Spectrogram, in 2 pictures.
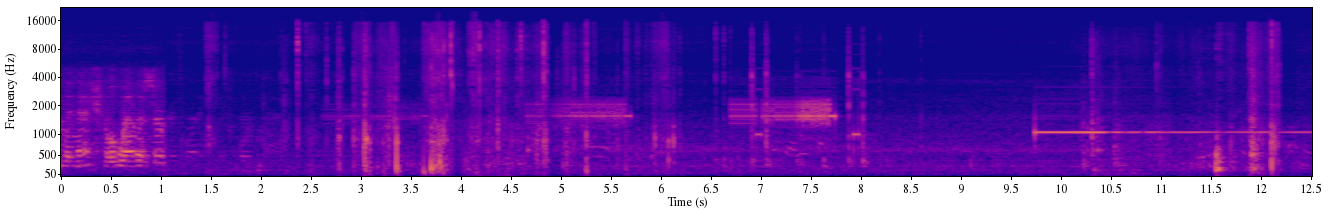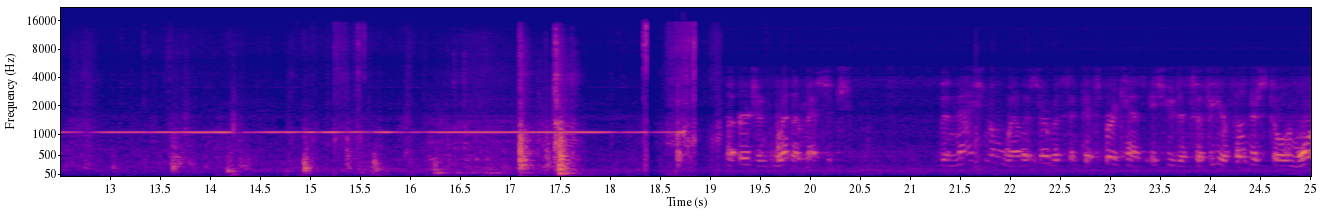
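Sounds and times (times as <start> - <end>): sharp clicks: 2.3 - 3.2
steady warning alarm tone: 4.6 - 5.8, 6.7 - 8.0, 9.7 - 18.7.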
